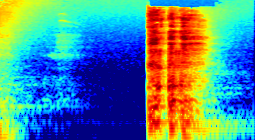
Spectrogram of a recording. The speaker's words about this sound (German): Alter, ich bin so Schleim im Hals. Hört man aber nicht so. Oder geh noch mal rotzen.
